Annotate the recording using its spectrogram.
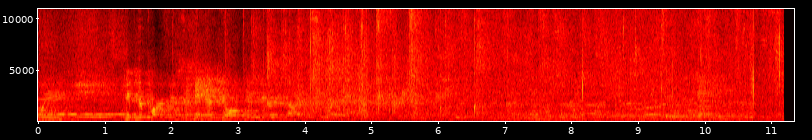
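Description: Shoes shuffle and tap on a hard floor.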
